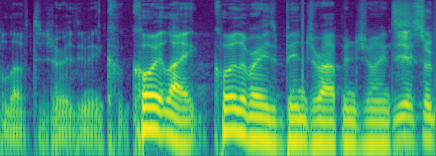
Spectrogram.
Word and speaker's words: Coi Leray: like, actually, it's not Kid Leroy's song. Fuck Kid Leroy. Who is Kid Leroy? Some nigga that Steve don't like at all. Yeah. I was hoping he wasn't, like, mispronouncing Coi Leray.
